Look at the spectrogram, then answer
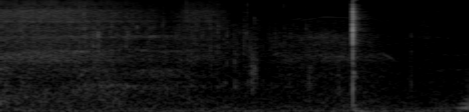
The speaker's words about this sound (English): The Four Loko Red. Okay, smells uh smells very sweet see, I'm going to just pour it out really quick.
